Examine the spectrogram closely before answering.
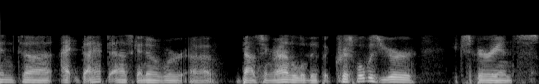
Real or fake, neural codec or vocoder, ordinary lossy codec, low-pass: real; none; AAC, 16 kbps; 7.2 kHz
